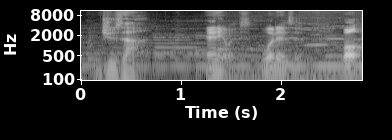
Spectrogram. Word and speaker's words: Jusant: It's actually a French word pronounced Jusant, but I don't really speak that way because I'm just a simple American. And basically, the T is silent, in case you were wondering.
